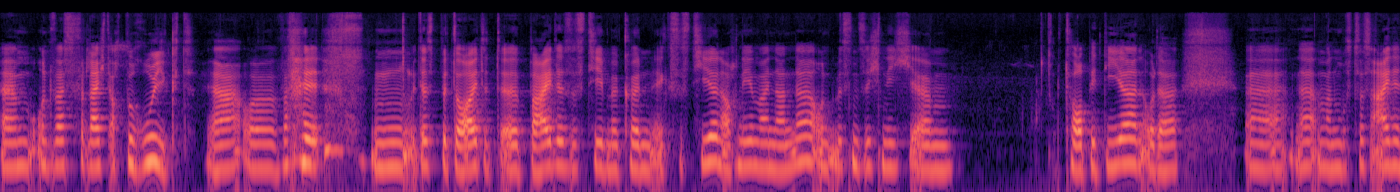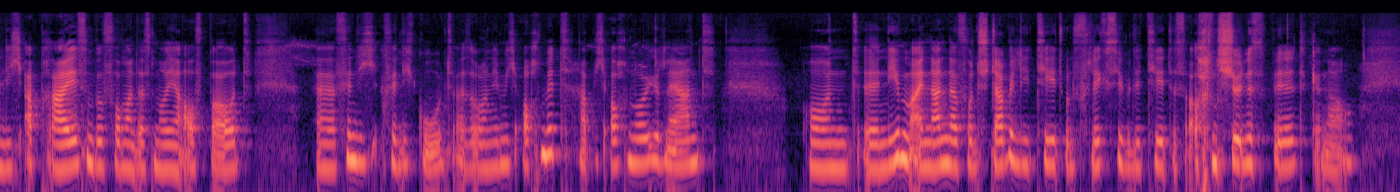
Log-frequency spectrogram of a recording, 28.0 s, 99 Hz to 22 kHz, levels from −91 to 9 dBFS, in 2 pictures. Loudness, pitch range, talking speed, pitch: -22 LUFS, 195-225 Hz, 135 wpm, 205 Hz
